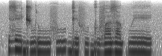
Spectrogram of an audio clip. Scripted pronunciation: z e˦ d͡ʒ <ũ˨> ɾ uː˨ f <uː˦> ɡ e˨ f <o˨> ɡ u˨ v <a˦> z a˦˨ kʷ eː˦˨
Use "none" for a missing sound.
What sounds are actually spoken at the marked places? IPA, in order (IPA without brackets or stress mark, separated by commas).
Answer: u˨, uː˦, u˨, a˦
